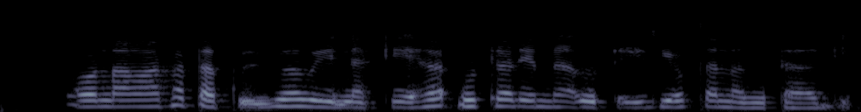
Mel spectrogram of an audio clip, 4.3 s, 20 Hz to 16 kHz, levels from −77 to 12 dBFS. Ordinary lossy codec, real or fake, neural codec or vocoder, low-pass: none; fake; codec, 16 kHz, 1 kbps, X-Codec, HuBERT features, trained on general audio; 7.2 kHz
